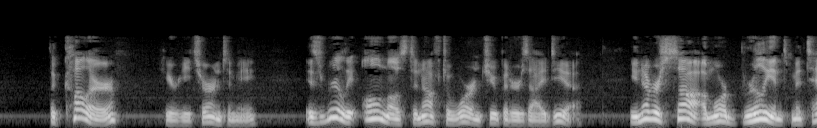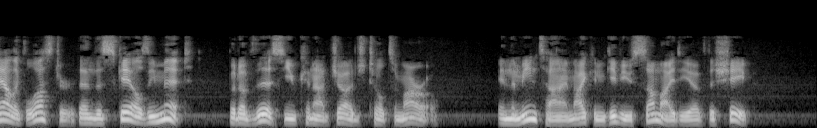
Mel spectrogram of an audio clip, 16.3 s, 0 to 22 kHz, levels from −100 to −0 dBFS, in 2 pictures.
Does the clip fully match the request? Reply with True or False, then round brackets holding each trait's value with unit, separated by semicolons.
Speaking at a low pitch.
True (130 Hz)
